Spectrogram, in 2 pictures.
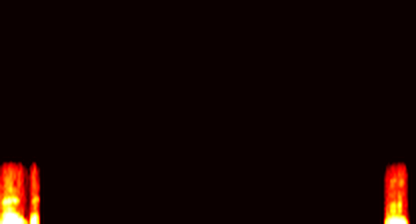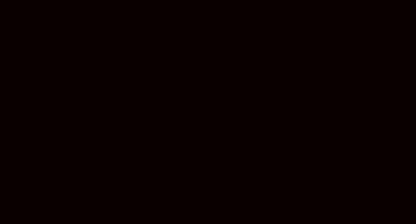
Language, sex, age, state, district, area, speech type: Gujarati, male, 18-30, Gujarat, Surat, urban, conversation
